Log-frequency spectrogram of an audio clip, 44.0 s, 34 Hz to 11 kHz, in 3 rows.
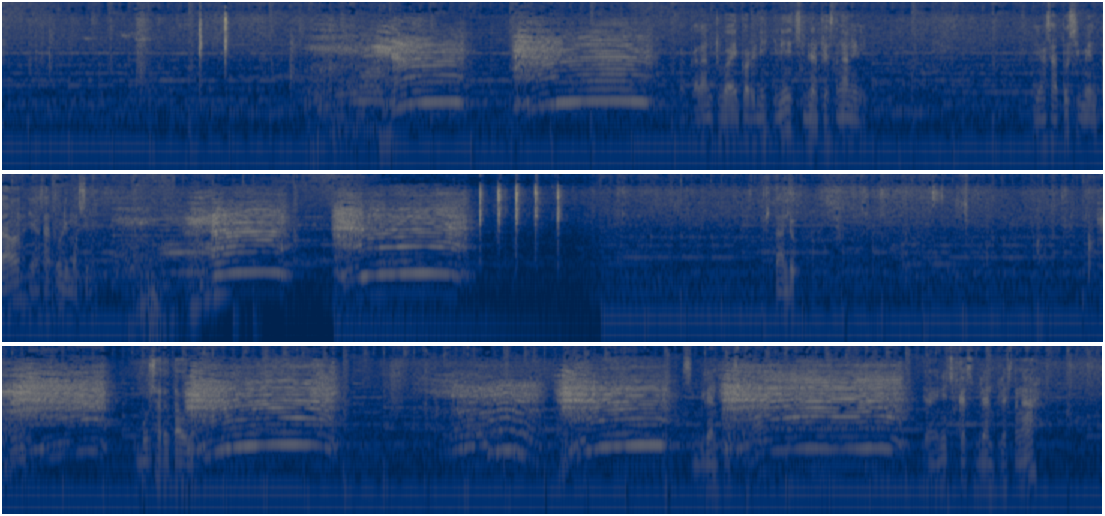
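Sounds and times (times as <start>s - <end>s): cattle mooing: 4.0s - 6.2s, 6.8s - 8.8s, 16.2s - 21.1s, 29.3s - 30.9s, 31.8s - 33.9s, 35.1s - 38.3s, 39.0s - 41.4s.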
